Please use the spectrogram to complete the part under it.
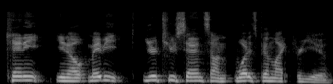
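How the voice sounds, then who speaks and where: A man hosting a business video call, talking in a quick upbeat way and repeating words as he hurries along. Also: a little high, darkish tone. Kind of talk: casual pitch on a video call.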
